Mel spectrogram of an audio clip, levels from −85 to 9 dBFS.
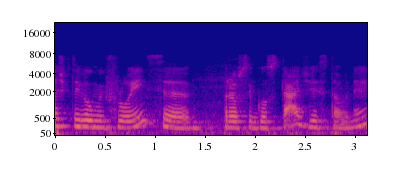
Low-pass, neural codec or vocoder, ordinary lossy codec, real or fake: none; none; none; real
